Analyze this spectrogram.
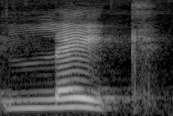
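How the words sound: The word is said with a Canadian vowel. "they say lake"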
